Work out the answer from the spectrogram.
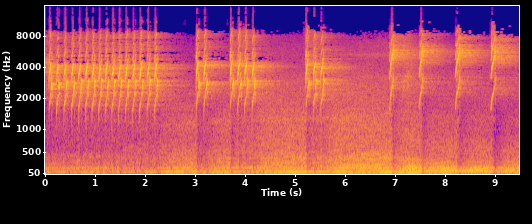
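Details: Long-tailed shrike singing in fast, tight gacor style to draw replies from other shrikes: a rapid string of sharp high notes, then short clustered bursts and single spaced chips, over a low background drone.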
